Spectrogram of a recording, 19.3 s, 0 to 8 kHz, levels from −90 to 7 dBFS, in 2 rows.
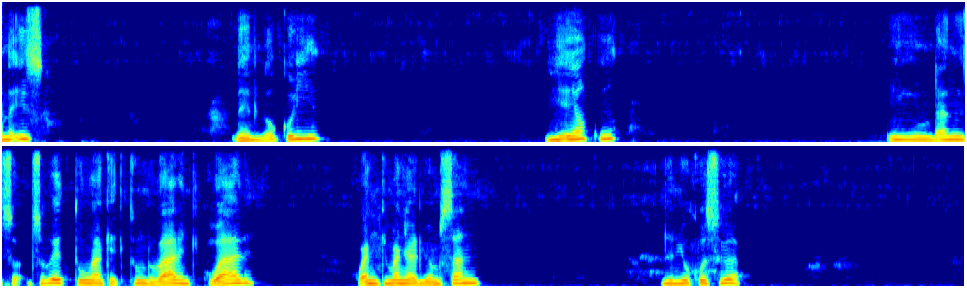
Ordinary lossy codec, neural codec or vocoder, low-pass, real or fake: none; codec, 16 kHz, 4.8 kbps, FACodec; none; fake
